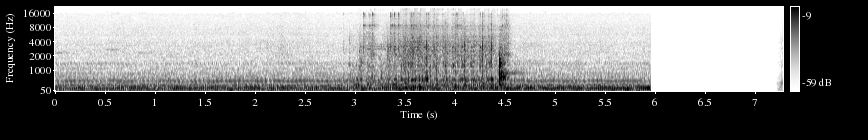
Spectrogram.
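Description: A sewing machine runs steadily, stitching a flounce on a bubu garment, with a brief faster burst and a sharp click before the motor stops and the sound cuts to silence.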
